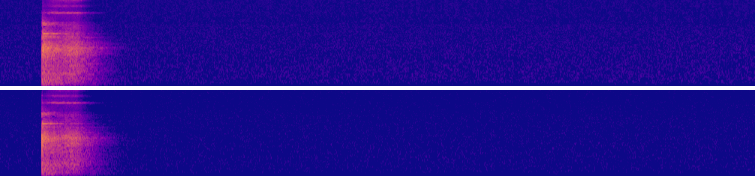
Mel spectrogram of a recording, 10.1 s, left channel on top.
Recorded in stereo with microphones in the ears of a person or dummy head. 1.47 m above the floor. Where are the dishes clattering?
40° right (ahead or behind), 0.7 m.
